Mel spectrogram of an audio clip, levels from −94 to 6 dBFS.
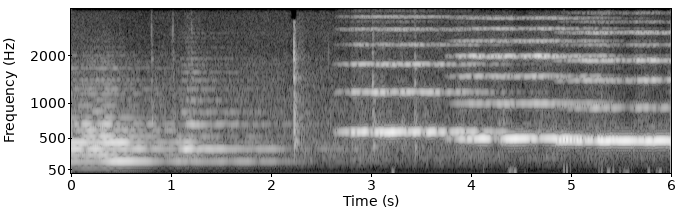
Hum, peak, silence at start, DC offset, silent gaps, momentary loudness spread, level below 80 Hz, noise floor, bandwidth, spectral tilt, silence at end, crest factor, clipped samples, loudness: none; 0 dBFS; 0 s; under 0.1%; none; 19 LU; -56 dBFS; -30 dBFS; 4 kHz; -9.5 dB/octave; 0 s; 10 dB; under 0.1%; -10 LUFS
